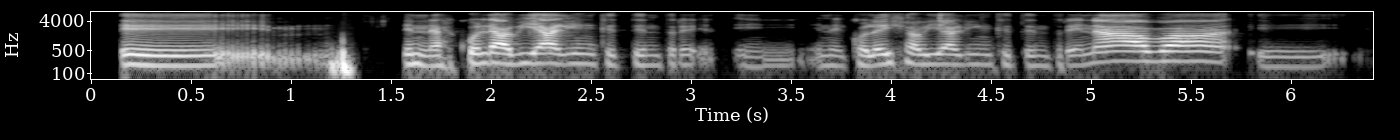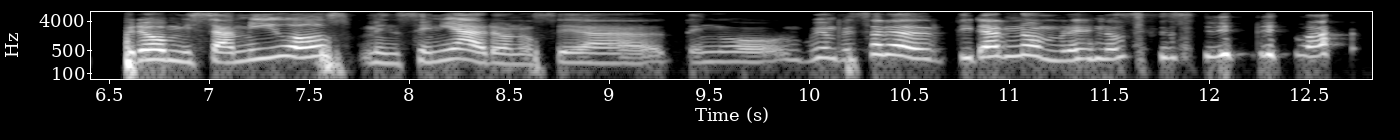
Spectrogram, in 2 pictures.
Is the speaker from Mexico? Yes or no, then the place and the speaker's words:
no; Buenos Aires, Argentina; now in Arizona, United States; nací en el 74 en Capital Federal, Buenos Aires, Argentina, en el barrio de Caballito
